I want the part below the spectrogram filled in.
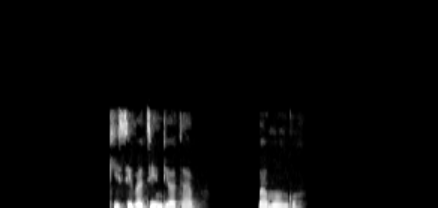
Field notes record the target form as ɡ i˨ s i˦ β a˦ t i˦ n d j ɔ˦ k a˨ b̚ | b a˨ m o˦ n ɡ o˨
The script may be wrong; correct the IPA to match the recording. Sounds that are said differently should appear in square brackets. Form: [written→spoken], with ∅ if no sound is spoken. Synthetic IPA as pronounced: [ɡ→k] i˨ s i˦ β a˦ t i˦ n d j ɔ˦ [k→t] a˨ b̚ | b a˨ m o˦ [n→ŋ] ɡ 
